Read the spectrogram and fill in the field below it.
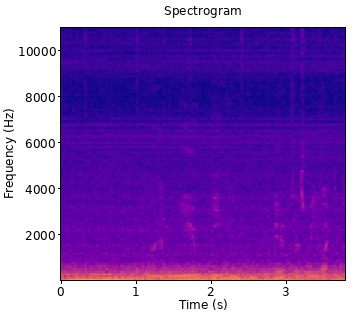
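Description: Cars pass along a Las Vegas street near the Strip, a steady loud rumble of traffic going by up close.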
